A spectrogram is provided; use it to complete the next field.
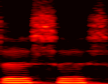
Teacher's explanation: संघर्षी व्यंजन जिन व्यंजन वर्णों का उच्चारण करते समय दो उच्चारण अवयव इतने निकट आ जाते हैं कि वायु निकसों का मार्ग इतना संकरा हो जाता है कि वायु को बाहर निकलते समय संघर्ष करना पड़ता है।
